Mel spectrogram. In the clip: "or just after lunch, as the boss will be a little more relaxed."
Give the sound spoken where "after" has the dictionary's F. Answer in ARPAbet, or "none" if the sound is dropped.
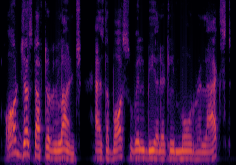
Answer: F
